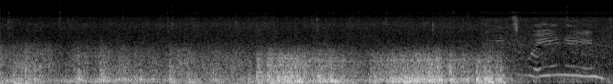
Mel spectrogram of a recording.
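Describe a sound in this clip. Thunder rumbles loudly overhead and then fades.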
